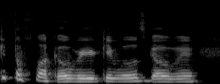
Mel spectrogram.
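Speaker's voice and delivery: words broken by laughter. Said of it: "They're just dying laughing".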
